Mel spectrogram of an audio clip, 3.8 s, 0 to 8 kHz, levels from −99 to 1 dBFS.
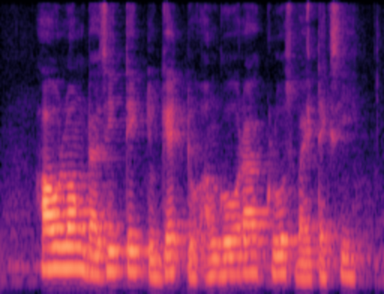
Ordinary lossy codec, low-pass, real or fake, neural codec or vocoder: none; none; real; none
